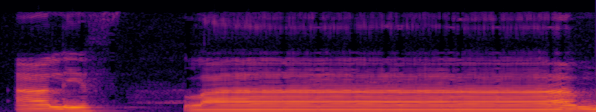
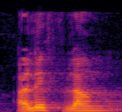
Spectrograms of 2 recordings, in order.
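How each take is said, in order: First: A short break separates the two letter names. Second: The two letter names run together without a break. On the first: The speaker calls it right. "ada jeda berhenti sedikit tanpa nafas" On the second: The speaker calls it wrong. "jangan alif, lam"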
